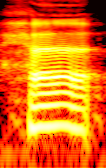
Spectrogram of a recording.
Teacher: rappelez-vous que la lettre ha sort du milieu de la gorge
